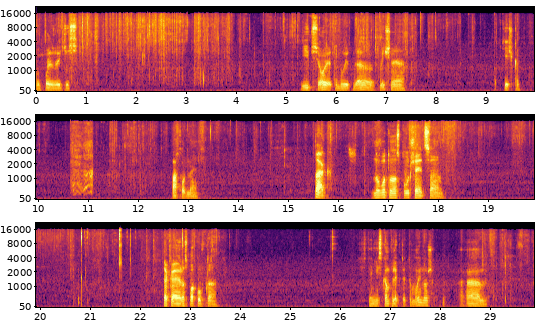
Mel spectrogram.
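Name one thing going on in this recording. A nylon pouch rustles and crinkles in someone's hands.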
